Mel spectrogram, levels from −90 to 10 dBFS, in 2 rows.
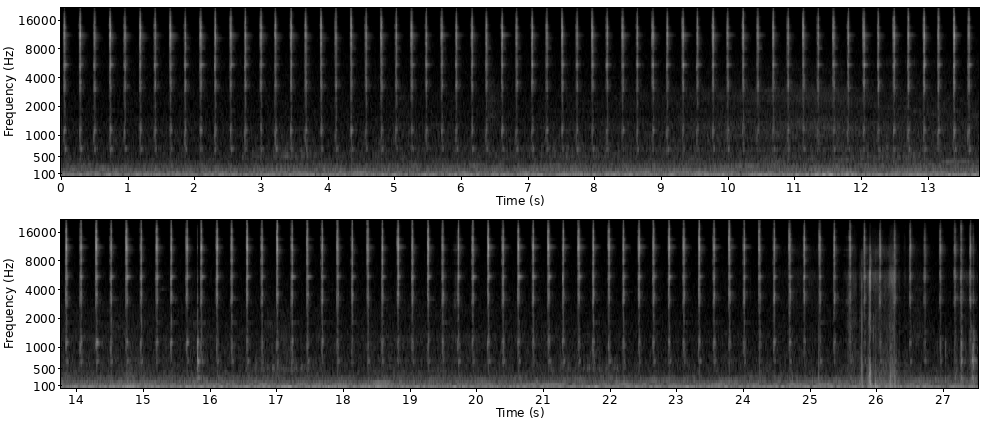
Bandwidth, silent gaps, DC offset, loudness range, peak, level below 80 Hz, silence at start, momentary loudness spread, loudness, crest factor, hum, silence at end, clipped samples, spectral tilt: over 20 kHz; none; under 0.1%; 5 LU; -4 dBFS; -44 dBFS; 0 s; 7 LU; -32 LUFS; 32 dB; none; 0 s; under 0.1%; -1 dB/octave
